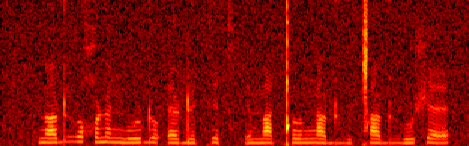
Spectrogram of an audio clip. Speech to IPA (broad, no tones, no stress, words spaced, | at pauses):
ɳaɖʱu χʊɳɛ ŋuɖo ʔɛɖɪkɪ t͡sʼɪmaǃʊŋa ɖʱuǀaɖʱuʃɛ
